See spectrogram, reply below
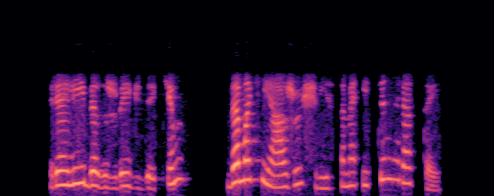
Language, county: Lithuanian, Vilnius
